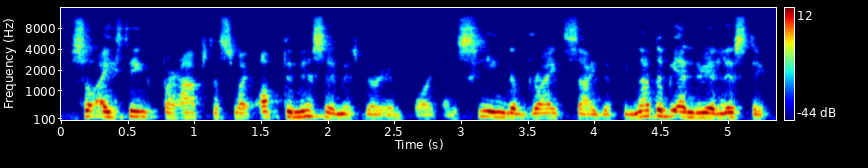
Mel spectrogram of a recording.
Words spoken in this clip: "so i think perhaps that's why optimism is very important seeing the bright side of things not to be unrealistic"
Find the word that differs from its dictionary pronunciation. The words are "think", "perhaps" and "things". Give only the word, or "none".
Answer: things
